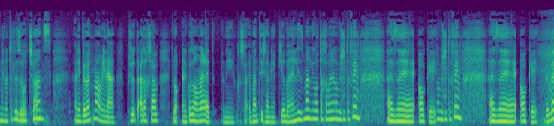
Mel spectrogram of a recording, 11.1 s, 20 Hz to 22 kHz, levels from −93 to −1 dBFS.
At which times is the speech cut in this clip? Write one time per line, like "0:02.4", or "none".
0:05.7
0:08.7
